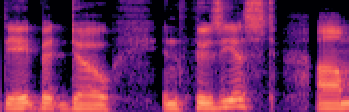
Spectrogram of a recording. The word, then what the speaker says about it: 8BitDo: Max and I talking, I am a bit of an 8bit do, and that is how I pronounce it, the 8bit do enthusiast.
